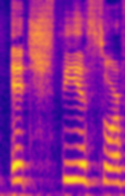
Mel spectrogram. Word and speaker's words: ichthyosaur: Okay, so in Patagonia, an intact pregnant ichthyosaur, it's spelled I-C-H... ichthyosaur, which is like ichthyosaur. – It's an itchy sore.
